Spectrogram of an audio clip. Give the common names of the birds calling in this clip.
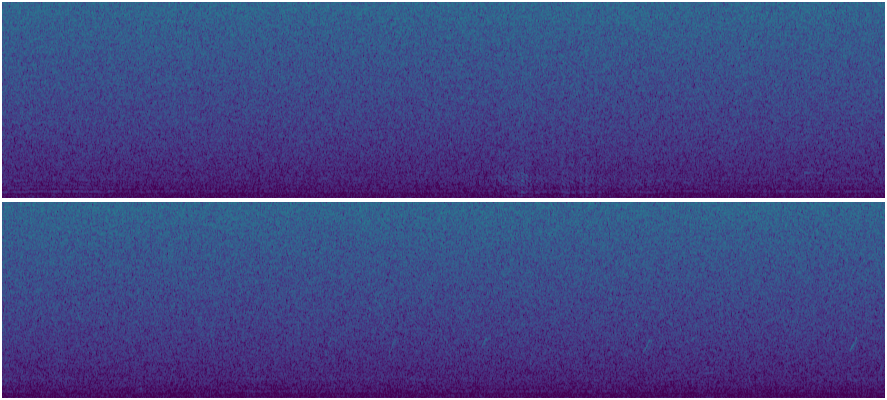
House Finch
